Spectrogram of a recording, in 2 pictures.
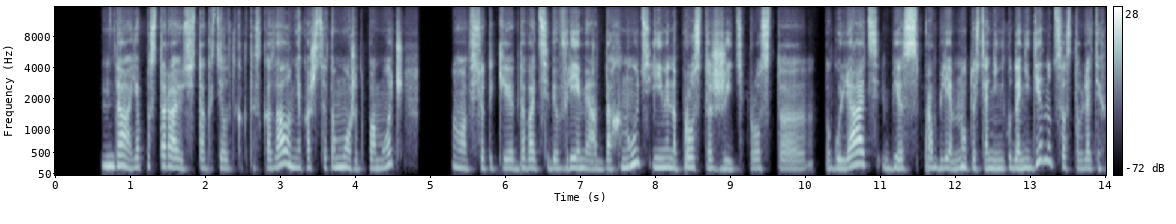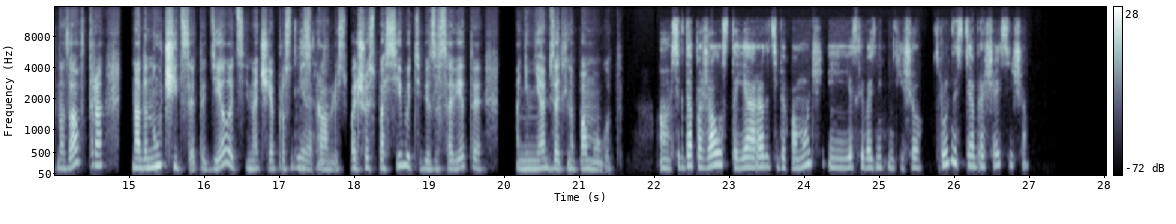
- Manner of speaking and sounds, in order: none
- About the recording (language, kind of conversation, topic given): Russian, advice, Как безопасно и уверенно переехать в другой город и начать жизнь с нуля?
